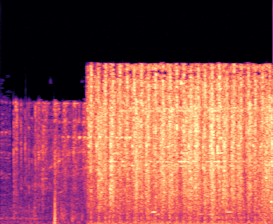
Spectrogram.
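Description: Fortnite video game gunfire erupts after a single sharp shot, turning into a dense, loud, sustained barrage of rapid automatic fire that continues unbroken to the end.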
